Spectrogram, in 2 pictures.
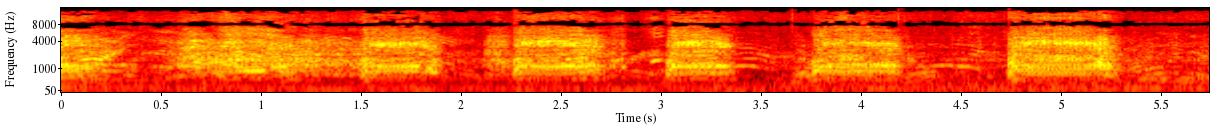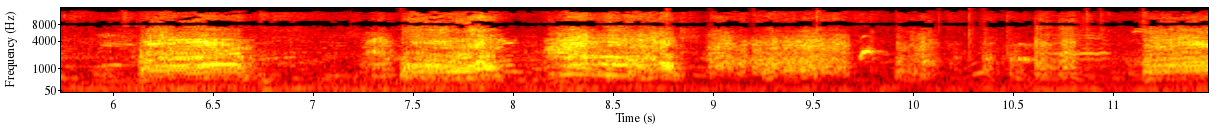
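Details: Angry goose honking loudly in a series of harsh, nasal blasts, about eleven in eleven seconds, each roughly half a second long with a rough, buzzy tone, separated by short gaps; low background rumble throughout.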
